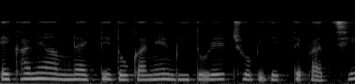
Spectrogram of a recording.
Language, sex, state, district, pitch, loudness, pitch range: Bengali, female, West Bengal, Jalpaiguri, 230 Hz, -38 LUFS, 220-240 Hz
